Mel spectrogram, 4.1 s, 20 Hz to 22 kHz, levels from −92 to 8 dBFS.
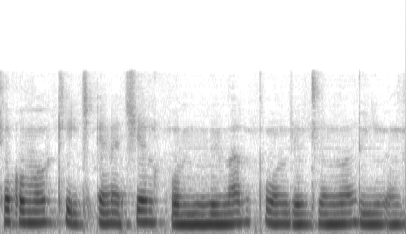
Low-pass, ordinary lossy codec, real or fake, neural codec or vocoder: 7.2 kHz; none; fake; codec, 16 kHz, 1 kbps, FunCodec, trained on LibriTTS, 50 frames a second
